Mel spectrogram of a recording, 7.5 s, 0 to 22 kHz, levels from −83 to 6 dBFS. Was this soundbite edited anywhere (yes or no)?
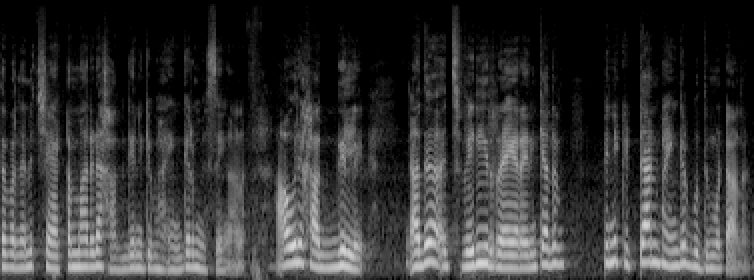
no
